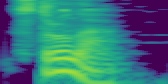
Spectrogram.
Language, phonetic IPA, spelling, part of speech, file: Russian, [strʊˈna], струна, noun, Ru-струна.ogg
- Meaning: 1. a string (such as that of a musical instrument or a tennis racket) 2. a major and relatively straight intra-city highway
